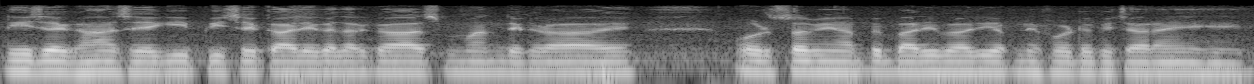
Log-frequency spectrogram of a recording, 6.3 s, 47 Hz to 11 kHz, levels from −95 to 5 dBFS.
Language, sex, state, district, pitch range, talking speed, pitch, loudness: Hindi, male, Chhattisgarh, Bastar, 95-100 Hz, 200 wpm, 100 Hz, -19 LUFS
